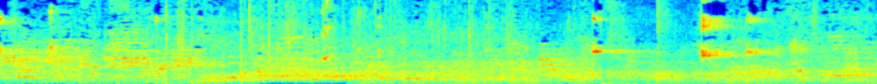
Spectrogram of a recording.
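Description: A basketball bouncing on a hardwood gym floor during play, mixed with the voices of players and spectators echoing in the hall and a few short high squeaks in the second half.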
